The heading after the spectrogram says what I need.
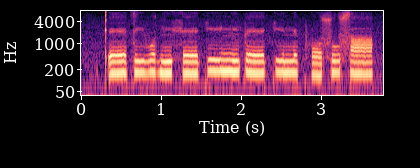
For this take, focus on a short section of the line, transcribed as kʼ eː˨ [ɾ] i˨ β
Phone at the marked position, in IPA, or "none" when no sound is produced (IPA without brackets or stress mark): t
